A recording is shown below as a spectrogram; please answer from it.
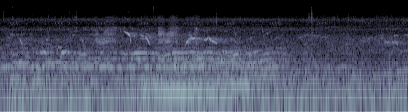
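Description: Faint background birdsong: several birds chirping and whistling in short, overlapping calls, with quick high sweeps in the first half.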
